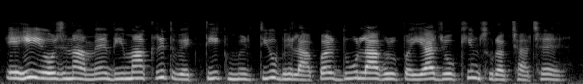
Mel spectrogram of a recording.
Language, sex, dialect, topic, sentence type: Maithili, female, Eastern / Thethi, banking, statement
